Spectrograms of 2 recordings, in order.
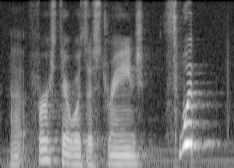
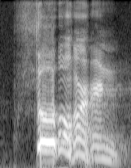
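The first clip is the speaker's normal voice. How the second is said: startled cry; 13 semitones higher, 16 dB louder than usual. A narrator's reading. Cub seen dangling.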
